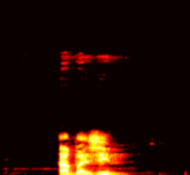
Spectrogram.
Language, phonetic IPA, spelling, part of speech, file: Russian, [ɐbɐˈzʲin], абазин, noun, Ru-абазин.ogg
- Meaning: Abaza, Abazin (member of the Abaza people living in the northwest Caucasus)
